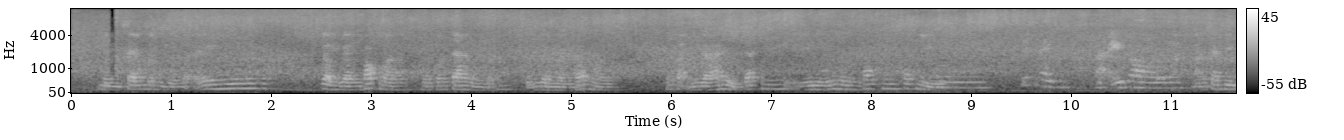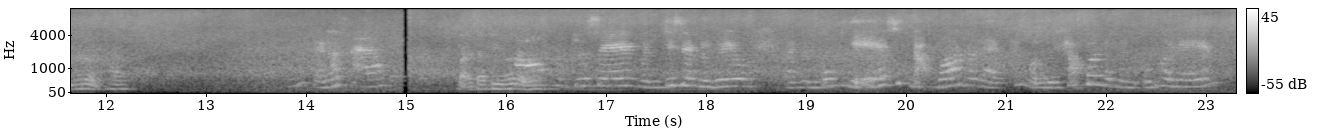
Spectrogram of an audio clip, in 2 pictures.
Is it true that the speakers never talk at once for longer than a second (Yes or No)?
Yes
